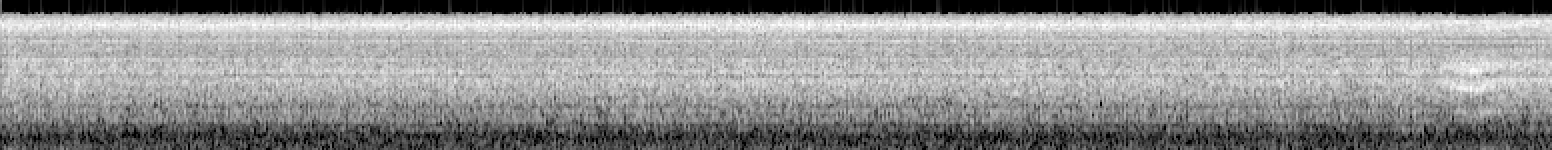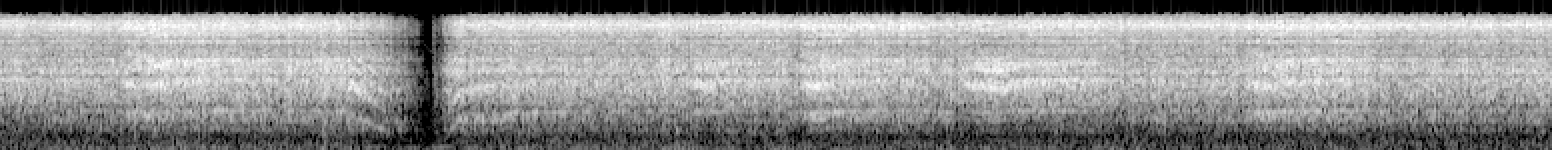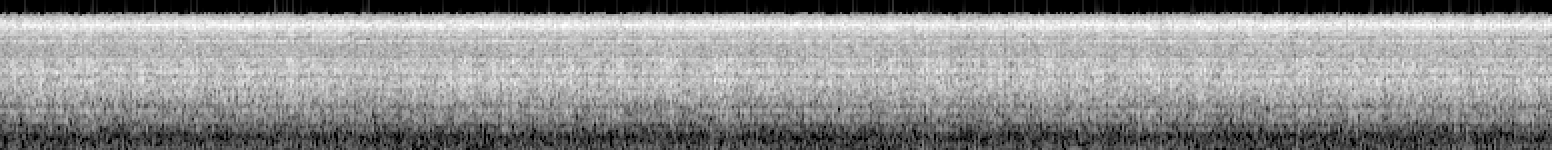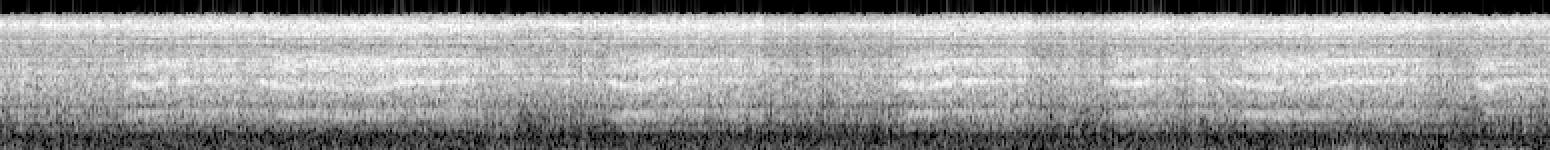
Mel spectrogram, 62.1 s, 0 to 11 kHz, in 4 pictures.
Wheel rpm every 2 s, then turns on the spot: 230, 230, 230, 230, 230, 240, 230, 230, 230, 150, 190, 230, 220, 230, 230, 230, 230, 230, 230, 230, 230, 230, 230, 230, 230, 220, 230, 230, 230, 220, 230.
none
